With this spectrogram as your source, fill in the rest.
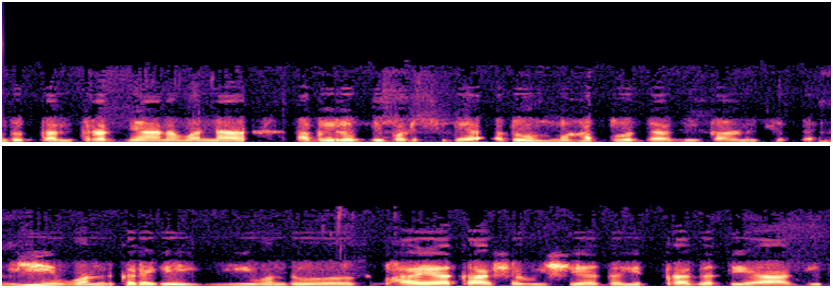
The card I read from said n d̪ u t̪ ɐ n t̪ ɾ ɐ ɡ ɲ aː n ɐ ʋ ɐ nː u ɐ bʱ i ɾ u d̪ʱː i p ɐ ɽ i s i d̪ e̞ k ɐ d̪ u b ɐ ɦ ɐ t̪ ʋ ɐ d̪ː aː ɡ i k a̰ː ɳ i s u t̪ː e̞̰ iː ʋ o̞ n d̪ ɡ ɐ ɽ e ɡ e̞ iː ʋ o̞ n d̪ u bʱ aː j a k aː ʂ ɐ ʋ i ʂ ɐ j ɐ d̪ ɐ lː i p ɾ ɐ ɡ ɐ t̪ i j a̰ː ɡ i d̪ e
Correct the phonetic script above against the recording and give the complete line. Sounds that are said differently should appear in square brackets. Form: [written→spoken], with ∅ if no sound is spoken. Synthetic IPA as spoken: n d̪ u t̪ ɐ n t̪ ɾ ɐ ɡ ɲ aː n ɐ ʋ ɐ nː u ɐ bʱ i ɾ u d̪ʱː i p ɐ ɽ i s i d̪ e̞ [k→ʔ] ɐ d̪ u [b→m] ɐ ɦ ɐ t̪ ʋ ɐ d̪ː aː ɡ i k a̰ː ɳ i s u t̪ː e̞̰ iː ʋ o̞ n d̪ [ɡ→k] ɐ ɽ e ɡ e̞ iː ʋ o̞ n d̪ u bʱ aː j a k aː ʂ ɐ ʋ i ʂ ɐ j ɐ d̪ ɐ lː i p ɾ ɐ ɡ ɐ t̪ i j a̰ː ɡ i d̪ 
